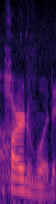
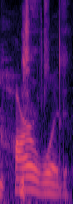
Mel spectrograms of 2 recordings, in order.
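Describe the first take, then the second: First: A d sound comes before "wood". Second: No d sound comes before "wood". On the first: The speaker calls it wrong. "it is not hardwood" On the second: The speaker calls it right. "It is Harwood"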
